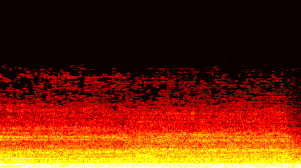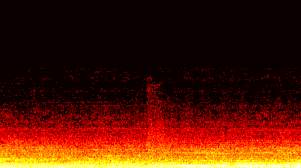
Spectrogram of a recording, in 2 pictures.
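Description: Background music, with a Melitta coffee machine running and whirring as it prepares a cappuccino; the machine noise stops about three seconds in and the music carries on.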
